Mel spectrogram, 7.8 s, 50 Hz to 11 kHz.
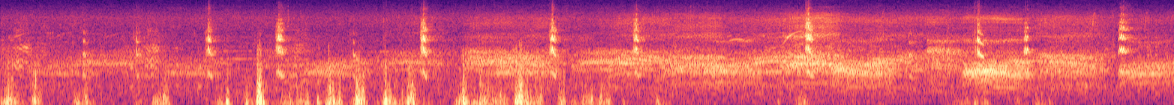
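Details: Eurasian coots sparring on water at WWT Slimbridge's Zeiss Hide, mid April near midday, misty weather, handheld Panasonic SDR-S26 camcorder; rapid splashing and thrashing throughout with short harsh calls, one louder call midway, over a murmur of other waterbirds.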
